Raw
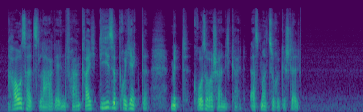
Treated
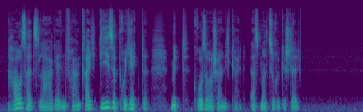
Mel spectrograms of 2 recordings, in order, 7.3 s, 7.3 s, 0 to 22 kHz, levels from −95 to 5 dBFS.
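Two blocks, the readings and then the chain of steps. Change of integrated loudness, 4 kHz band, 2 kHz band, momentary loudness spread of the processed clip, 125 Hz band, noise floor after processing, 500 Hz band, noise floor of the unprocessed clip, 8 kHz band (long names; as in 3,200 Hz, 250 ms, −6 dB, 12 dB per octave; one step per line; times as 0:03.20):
−7.5 dB, −3.5 dB, −7.0 dB, 15 LU, −3.0 dB, −72 dBFS, −14.5 dB, −67 dBFS, −2.5 dB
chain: harmonic generator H 2 −21 dB, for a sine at −11.5 dBFS
guitar amp tone stack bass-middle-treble 6-0-2
level +12 dB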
